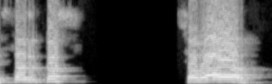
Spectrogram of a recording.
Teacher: सा का उच्चारण जो होता है दांत से, मतलब आपका जीभ जो है दांत को टच करेगा, है ना, इसीलिए इसको क्या बोला जाता है, दंसा, दंसा, है ना, दंसा, इस तरह से बोला जाता है, इसलिए दंत सकार लिखा हुआ है यहाँ, ठीक है।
